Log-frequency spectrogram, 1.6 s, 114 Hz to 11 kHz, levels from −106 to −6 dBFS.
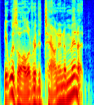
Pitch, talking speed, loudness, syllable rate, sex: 125 Hz, 340 wpm, -16 LUFS, 9.0 syllables/s, male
